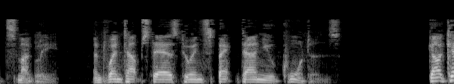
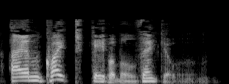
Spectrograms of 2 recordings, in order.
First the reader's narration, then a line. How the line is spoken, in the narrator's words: he said haughtily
